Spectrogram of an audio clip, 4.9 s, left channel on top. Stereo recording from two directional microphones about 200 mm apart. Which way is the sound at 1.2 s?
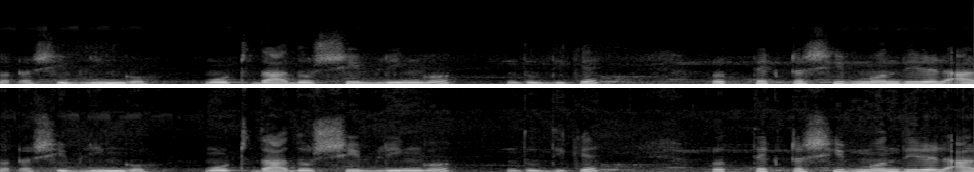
30° right (ahead or behind).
